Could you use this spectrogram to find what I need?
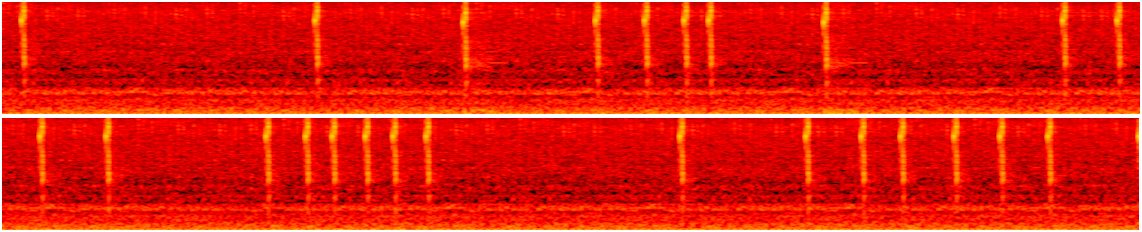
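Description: Short sharp menu clicks tick in quick bursts.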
